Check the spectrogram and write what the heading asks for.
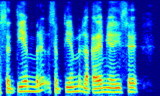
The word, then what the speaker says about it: septiembre: aquí me plantea algo la pronunciación de p se dice se relaja considerablemente en el grupo PT situado en el interior de la palabra pero solo es normal su pérdida en séptimo y septiembre o sea por más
